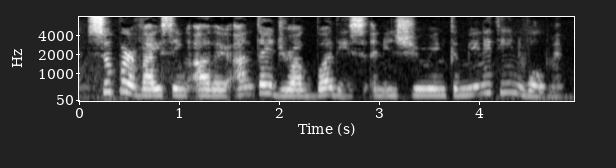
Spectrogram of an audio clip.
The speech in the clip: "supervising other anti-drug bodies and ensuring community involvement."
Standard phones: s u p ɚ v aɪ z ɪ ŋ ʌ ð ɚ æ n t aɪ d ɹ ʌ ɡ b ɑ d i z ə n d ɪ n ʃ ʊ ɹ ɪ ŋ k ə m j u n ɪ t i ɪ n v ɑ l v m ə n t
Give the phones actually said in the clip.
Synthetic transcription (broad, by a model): s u p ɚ v aɪ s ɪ ŋ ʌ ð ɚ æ n t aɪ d ɹ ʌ ɡ b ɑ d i s ə n d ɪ n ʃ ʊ ɹ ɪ ŋ k ə m j u n ɪ t i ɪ n v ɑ l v m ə n t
